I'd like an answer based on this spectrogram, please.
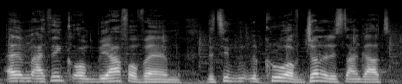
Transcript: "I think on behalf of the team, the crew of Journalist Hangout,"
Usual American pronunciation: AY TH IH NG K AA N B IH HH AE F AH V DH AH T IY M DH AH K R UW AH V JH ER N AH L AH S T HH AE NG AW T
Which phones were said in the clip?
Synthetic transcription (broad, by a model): AY TH IH NG K AA N B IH HH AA F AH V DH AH T IY M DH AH K R UW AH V JH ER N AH L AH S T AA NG AW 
